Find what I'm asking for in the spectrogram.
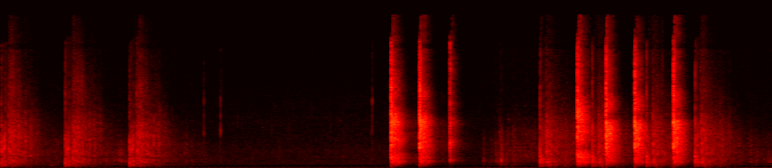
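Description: Gunshot box sound device firing sharp, loud cracks from about three feet away, first two spaced single shots, then a pause, then a rapid-fire burst of close, piercing reports.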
